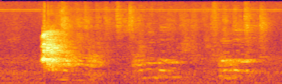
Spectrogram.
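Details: Cairn terrier watching a squirrel in about eight inches of winter snow gives one strong, harsh bark, then fainter grumbling sounds trail off over the next few seconds.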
